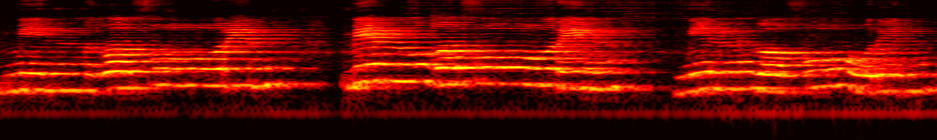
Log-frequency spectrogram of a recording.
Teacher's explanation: Min ghafurin dibaca jelas, tidak dibaca dengung. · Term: izhar halki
